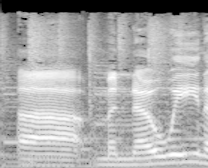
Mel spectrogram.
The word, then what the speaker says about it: Monowi: So legitimately, though, it's Monowi, Nebraska, I believe it's pronounced.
